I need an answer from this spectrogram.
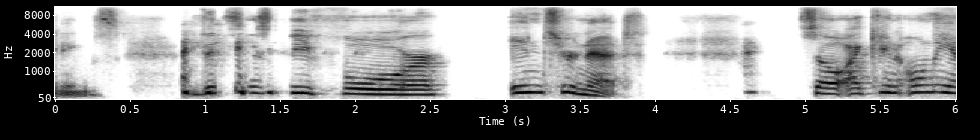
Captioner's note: chuckling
